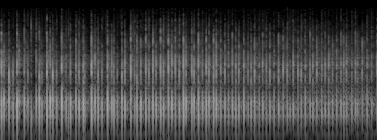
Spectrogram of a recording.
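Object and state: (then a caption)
Fabric-covered book. A small, thick book with a green fabric cover and cream page edges is held in both hands and tapped with the fingertips on its cover and spine. Rapid, uneven taps run throughout, each short and dry with no ring, and the tone is a muffled mid-range thud.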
